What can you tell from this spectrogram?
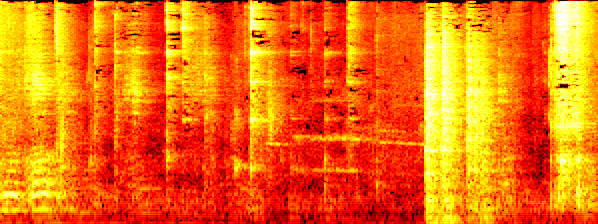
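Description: Spoons and forks clicking and scraping against ceramic bowls as several people eat noodles, in scattered light clinks. Two short, louder rushes of noise come about four seconds in and again near the end.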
